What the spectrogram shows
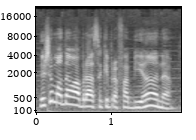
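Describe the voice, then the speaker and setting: A woman's voice: medium pitch, animated, very fast, faint music behind. A woman hosting a live radio interview in a chatty, informal way, her voice sounding unwell and off. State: under the weather, voice off and monster-like as self-described. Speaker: radio host.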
